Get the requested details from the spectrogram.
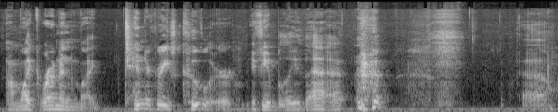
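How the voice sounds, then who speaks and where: A young man in his twenties walks through his PC build at an unhurried pace, sounding tired. He rambles, swears casually and laughs at his own rookie mistakes. A faint hiss sits under the recording. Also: mid-range voice, expressive, darkish tone. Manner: rambling, swears often, self-deprecating. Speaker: PC hobbyist vlogger. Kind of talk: casual off-the-cuff show-and-tell.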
